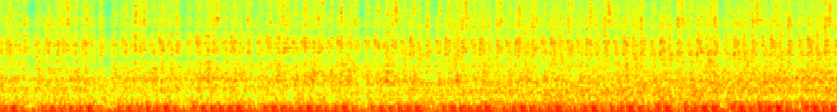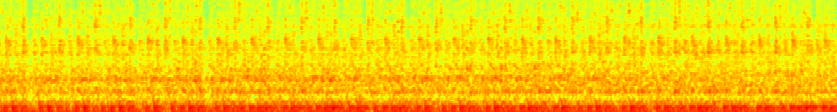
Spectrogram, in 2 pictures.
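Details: Air-cooled VW Beetle, fan belt removed: steady idle with only a light, even lifter tick over a deep drone; knock gone, traced to fan or alternator.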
